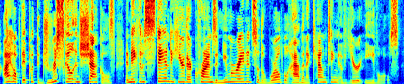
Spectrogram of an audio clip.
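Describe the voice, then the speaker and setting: A woman's voice: medium pitch, animated, moderate pace, a bit bright, close to an everyday voice. Defiant young magic-user from a novel, read by a woman: accusatory, impassioned, scornful. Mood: scornful rage. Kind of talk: audiobook-style novel reading.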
